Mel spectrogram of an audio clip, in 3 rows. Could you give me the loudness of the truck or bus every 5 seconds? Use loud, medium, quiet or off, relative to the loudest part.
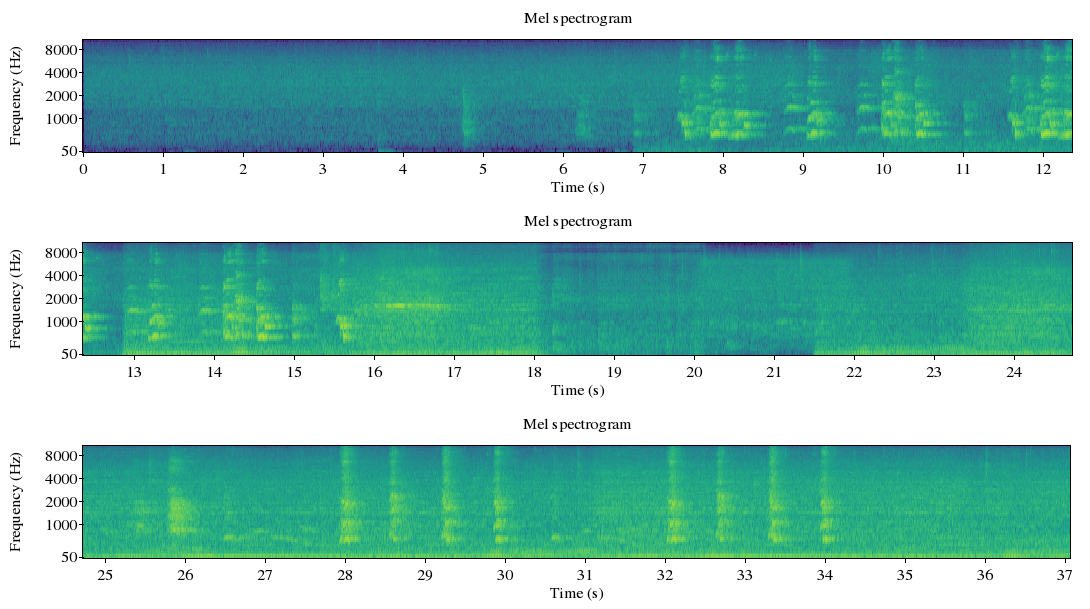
off, off, loud, loud, loud, loud, loud, loud.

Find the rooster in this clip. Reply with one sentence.
You can hear the rooster from 15.3 to 16.9 s.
